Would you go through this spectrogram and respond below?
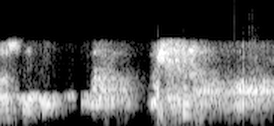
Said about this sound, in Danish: Så, nu der kommer der en hund. Ja, der er lige en hund her, der gerne vil være med.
